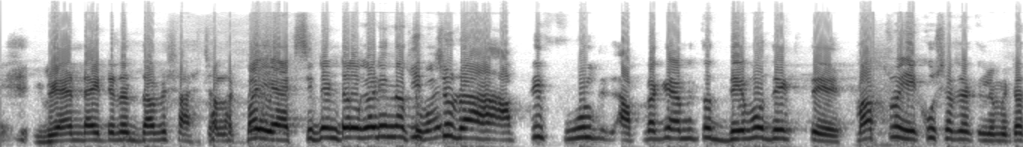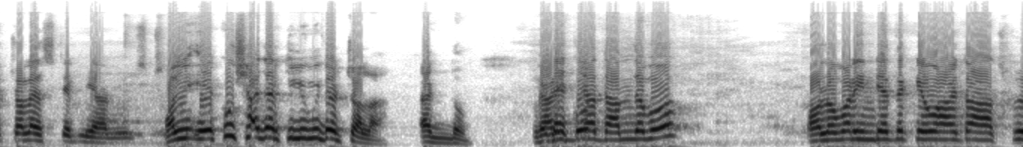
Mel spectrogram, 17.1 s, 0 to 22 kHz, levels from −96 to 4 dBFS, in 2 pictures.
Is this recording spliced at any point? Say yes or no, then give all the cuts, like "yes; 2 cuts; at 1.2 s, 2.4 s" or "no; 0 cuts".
yes; 1 cut; at 7.1 s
